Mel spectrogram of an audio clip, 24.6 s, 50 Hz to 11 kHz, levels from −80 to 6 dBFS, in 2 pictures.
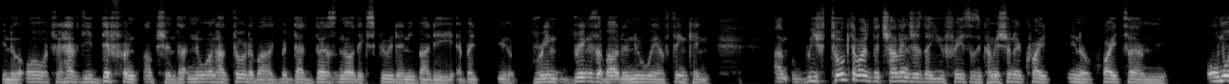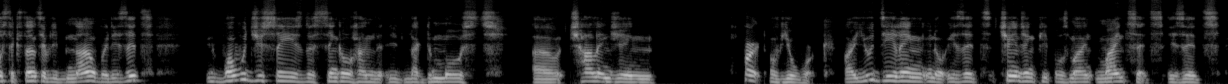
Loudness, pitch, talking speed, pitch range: -26 LUFS, 135 Hz, 205 wpm, 125-155 Hz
